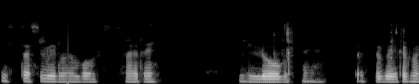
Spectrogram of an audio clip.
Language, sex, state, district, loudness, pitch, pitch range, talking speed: Hindi, male, Chhattisgarh, Korba, -24 LUFS, 125 Hz, 125-130 Hz, 130 wpm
